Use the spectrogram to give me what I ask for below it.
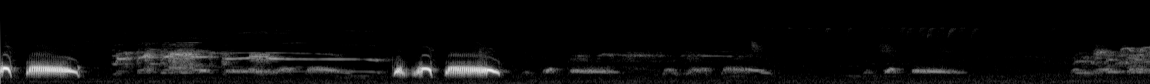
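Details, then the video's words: Spotted dove kept as a decoy to lure wild birds, giving loud deep coos, a double note and then a drawn-out coo. Quieter coos and thin whistles from other birds fill the gaps between phrases. "Cu mồi thúc vầy chịu gì nổi"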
